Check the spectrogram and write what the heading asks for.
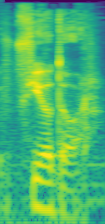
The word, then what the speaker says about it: Fyodor: I know Fedor was actually Fyodor, if you're going to say it super accurately. But we all say Fedor, innit?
